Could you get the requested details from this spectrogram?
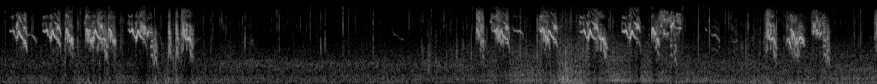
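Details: Sparrows flying onto an outstretched hand for food at a Tenmangu shrine on 11 March 2024: rapid bursts of high, sharp chirps, a pause of about three seconds, then another lively chirping burst.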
